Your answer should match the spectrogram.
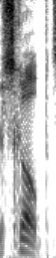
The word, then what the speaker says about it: Schoop: the Tigers signed a deal to with Jonathan Schoop and a one-year deal – or Scope, sorry, Jonathan Scope, as somebody pointed out. Yeah, somebody actually on Twitter, Lee Panaris, or Lee on Twitter, mentioned how to say his name.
